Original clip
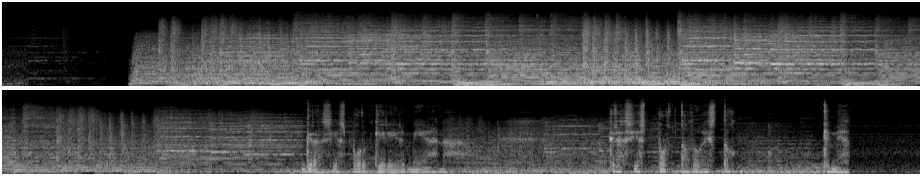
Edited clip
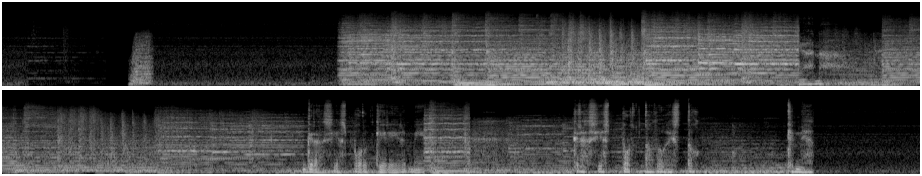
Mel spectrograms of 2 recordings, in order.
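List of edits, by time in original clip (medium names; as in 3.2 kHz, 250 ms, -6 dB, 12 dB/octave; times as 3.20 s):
1.49–3.38 s: room tone, crossfade 0.06 s
5.60–5.96 s: delete
8.33–8.79 s: swap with 13.39–14.22 s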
